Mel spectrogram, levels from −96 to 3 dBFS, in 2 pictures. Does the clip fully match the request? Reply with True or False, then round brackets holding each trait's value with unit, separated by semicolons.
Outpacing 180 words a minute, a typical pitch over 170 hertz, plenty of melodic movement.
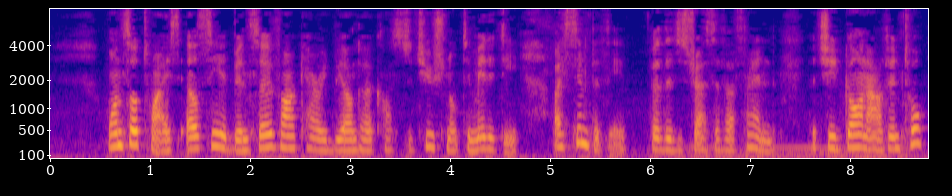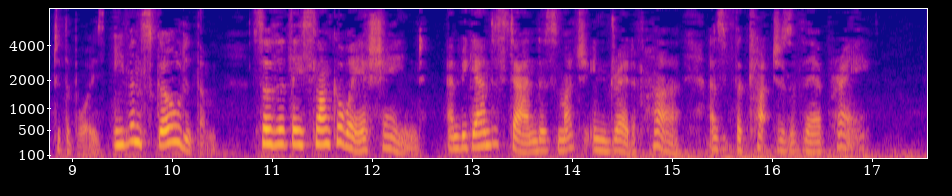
True (195 wpm; 190 Hz; 6.1 semitones)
